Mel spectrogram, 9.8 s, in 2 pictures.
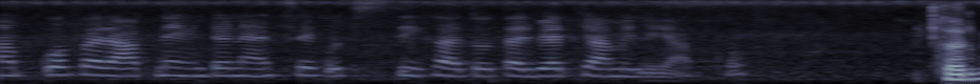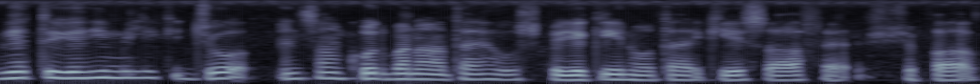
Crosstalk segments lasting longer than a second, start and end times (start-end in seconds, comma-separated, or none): none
